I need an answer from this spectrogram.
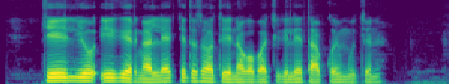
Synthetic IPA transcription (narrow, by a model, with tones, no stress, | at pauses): ke˦ljo˦ʔi˦ke˨ɾŋa˨lɛ˦k̚t͡ʃe˦te˦s̬ɔ˦ti˦˨nɔ˨kɔ˨pa˨t͡ʃi˨ki˨le˦ta˨p̚ko˦jmu˨te˦nɛ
